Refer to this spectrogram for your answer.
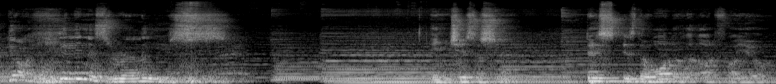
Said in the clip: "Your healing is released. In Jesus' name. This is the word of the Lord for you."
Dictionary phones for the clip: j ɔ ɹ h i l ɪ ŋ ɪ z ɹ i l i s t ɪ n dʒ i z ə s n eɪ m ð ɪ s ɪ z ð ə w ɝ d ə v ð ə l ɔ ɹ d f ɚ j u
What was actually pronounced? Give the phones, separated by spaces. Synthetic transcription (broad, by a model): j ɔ h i l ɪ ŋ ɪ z ɹ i l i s ɪ n dʒ i z ə s n eɪ m ð ɪ s ɪ z ð ə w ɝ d ə v ð ə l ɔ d f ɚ j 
